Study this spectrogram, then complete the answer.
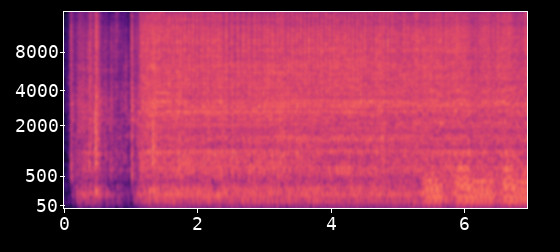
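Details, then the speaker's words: Stihl BR600 two-stroke backpack blower after fuel filter, spark plug and internal hardware replacement, primed and pull-started: settles into a steady, even roar with clean revs, no stumbling or misfire; running like new. "Okay, guys, like new again, you're tuned into Bermuda Grass Central with BYD."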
